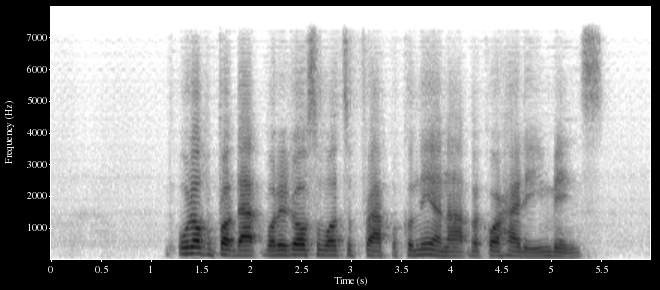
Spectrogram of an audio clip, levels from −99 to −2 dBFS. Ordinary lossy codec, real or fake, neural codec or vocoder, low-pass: none; fake; codec, 16 kHz, 0.2 kbps, FocalCodec; 7.2 kHz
